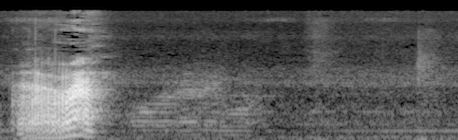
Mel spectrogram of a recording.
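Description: A dog gives a single short, loud bark right at the start, a play bark during rough play between two dogs.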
